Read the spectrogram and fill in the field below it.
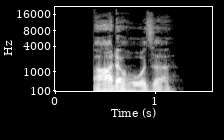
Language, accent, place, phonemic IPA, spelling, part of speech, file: German, Germany, Berlin, /ˈbaːdəˌhoːzə/, Badehose, noun, De-Badehose.ogg
- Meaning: A pair of swimming trunks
